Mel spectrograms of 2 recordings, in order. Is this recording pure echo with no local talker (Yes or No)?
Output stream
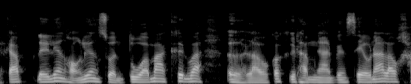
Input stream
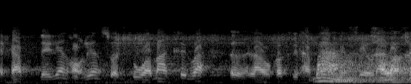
No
